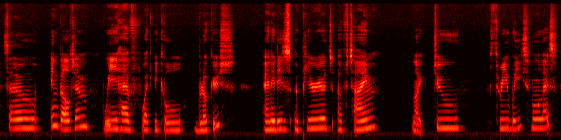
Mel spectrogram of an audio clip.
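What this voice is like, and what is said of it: Belgian-accented English. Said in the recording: “Belgian accent, because I'm Belgian and not French”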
